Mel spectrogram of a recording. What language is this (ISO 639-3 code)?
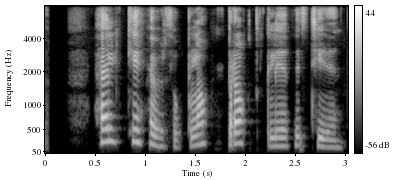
isl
